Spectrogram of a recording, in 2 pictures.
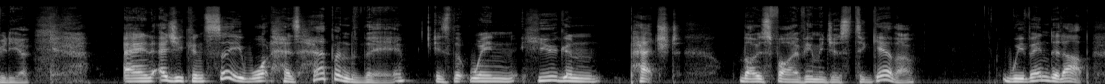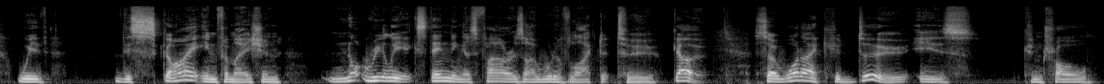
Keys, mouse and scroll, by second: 19.3-19.6 ctrl+scroll down 2.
